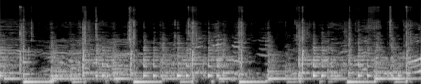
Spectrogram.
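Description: Live Khowar folk music: drums beat a steady repeating rhythm, with a low stroke about once a second and quicker lighter strokes between, while a singer's voice and a held melody line sound over them.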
